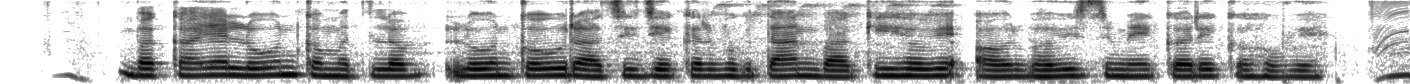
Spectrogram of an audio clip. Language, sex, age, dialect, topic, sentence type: Bhojpuri, female, 18-24, Western, banking, statement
